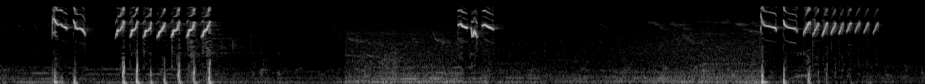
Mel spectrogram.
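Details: Oriental white-eye singing in the ngalas nembak style, meant as a tutor recording: high, sharp chirps at the start, then a rapid buzzy trill of repeated notes, a quiet gap with faint background rustle, and another chirp and trill burst.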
